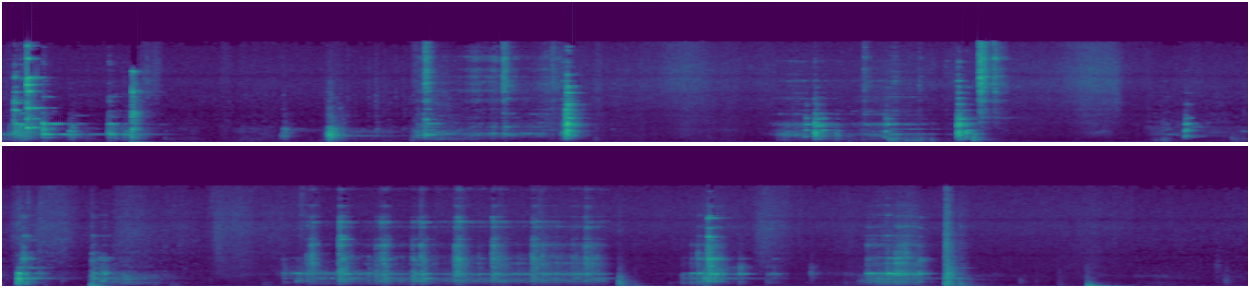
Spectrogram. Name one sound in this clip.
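Dull thumps of a body landing on the floor sound now and then.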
